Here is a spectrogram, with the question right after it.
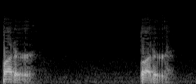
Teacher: notice where we write it with two t's in english that your tongue is producing a tap sound there rather than a full stop or plosive sound · Tap sounds involve a rapid flick of the tongue to some place of articulation. In North American English, we only really have one tap, and that's at the alveolar ridge. You can hear the tap sound in the word butter, butter.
